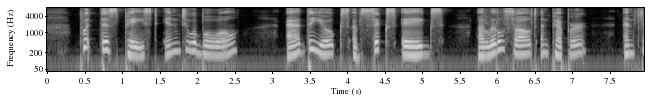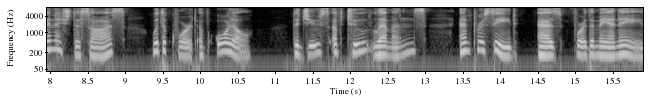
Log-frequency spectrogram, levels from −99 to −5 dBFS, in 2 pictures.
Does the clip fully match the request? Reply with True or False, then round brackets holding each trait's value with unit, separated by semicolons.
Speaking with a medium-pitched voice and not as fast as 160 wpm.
True (180 Hz; 140 wpm)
